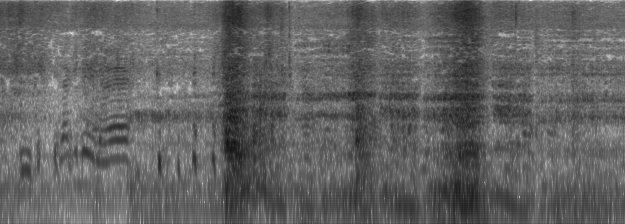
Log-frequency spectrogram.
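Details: A young Sumatran tiger, about one year old, caught in a wild snare on a plantation in Gulo village, Darul Hasanah, Southeast Aceh, Indonesia, and rescued for release by BKSDA Aceh, gives three rough, broad roars about a second apart beneath a talking voice.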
